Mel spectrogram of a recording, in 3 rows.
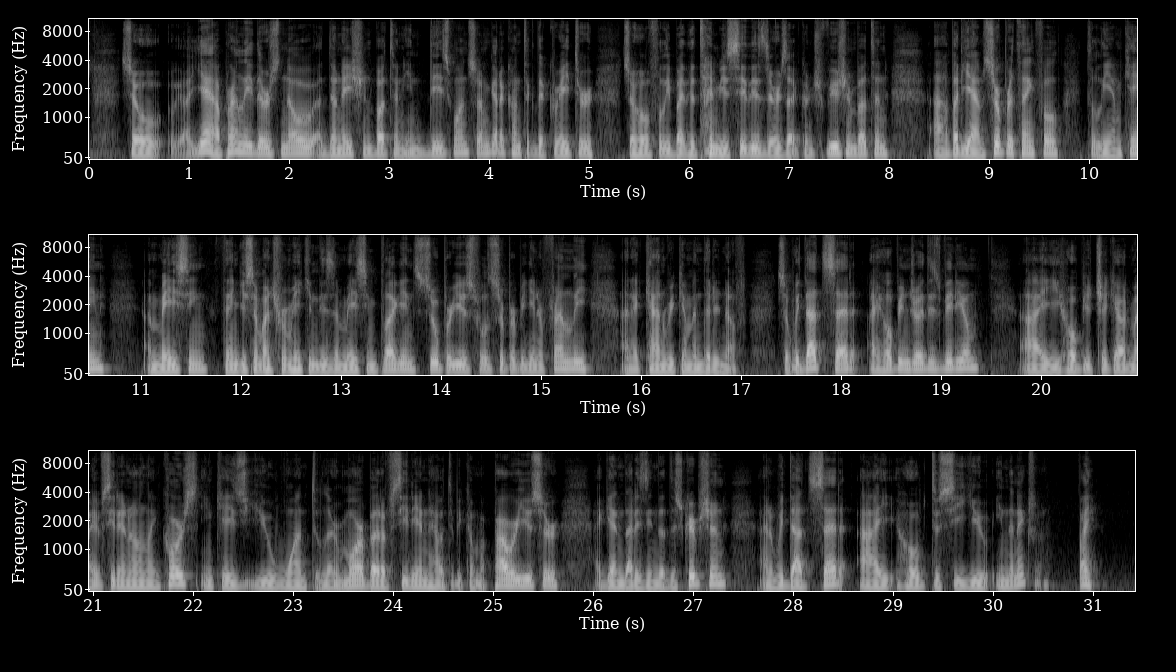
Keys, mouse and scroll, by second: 1.5-4.2 scroll up 12, 18.7 Escape, 19.6 Escape, 20.6 click, 21.9 ctrl+g, 23.4 ctrl+shift+l, 24.7-25.3 scroll up 2.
